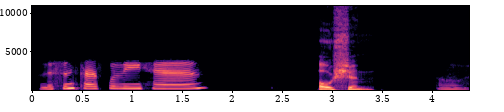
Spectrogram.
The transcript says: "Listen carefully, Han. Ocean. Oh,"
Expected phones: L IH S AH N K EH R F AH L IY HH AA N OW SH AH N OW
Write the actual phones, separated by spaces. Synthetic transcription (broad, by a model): L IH S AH N K EH R F AH L IY HH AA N OW SH AH N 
